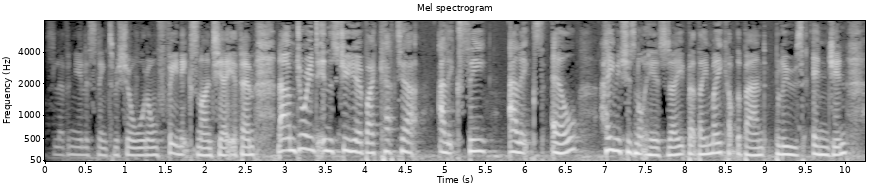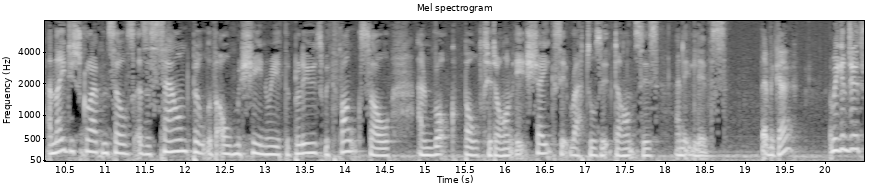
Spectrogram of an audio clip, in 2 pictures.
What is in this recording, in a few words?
Interview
